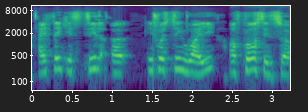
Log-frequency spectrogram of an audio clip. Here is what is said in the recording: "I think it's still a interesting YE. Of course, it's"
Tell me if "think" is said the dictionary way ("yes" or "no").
yes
